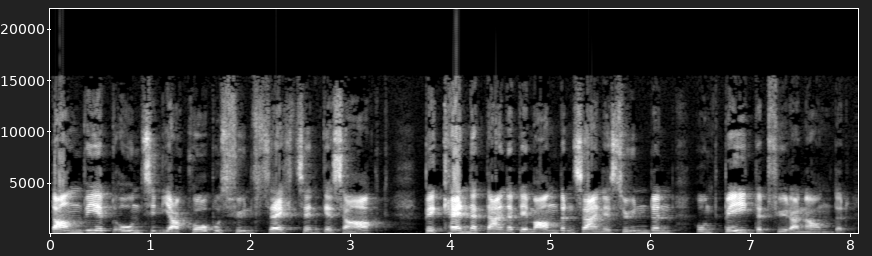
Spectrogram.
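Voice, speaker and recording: A man preaching a sermon, reading scripture quotes in a measured, solemn way. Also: fairly high pitch, sharp tone. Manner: measured, solemn, reads Bible quotes with rising fervor.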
